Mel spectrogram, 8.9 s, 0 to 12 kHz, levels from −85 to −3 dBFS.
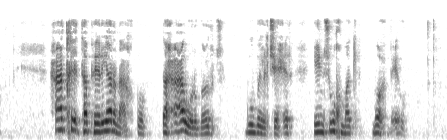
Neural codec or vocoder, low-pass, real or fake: none; 7.2 kHz; real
